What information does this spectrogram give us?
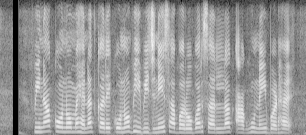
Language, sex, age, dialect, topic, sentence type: Chhattisgarhi, female, 25-30, Western/Budati/Khatahi, banking, statement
